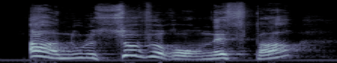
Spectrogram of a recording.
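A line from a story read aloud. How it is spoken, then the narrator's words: Tearful exclamation. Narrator (French): s'écria Lucette en larmes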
